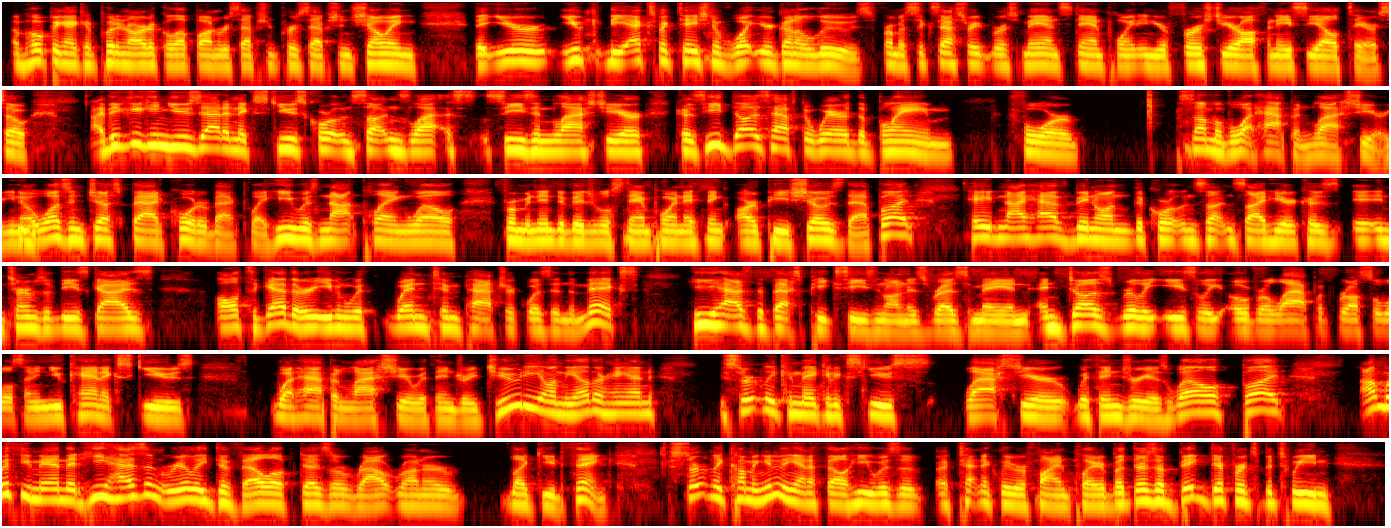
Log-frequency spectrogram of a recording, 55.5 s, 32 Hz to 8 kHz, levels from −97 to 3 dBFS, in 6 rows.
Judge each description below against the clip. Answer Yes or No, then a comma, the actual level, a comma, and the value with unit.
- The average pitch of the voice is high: No, low, 135 Hz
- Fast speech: Yes, fast, 210 wpm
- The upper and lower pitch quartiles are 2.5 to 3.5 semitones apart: No, average, 4.0 semitones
